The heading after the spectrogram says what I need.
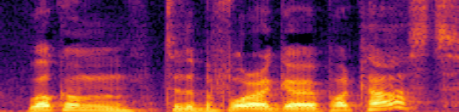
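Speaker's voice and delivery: high, loud, bad mock Irish accent. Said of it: "that was a bad Irish accent".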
